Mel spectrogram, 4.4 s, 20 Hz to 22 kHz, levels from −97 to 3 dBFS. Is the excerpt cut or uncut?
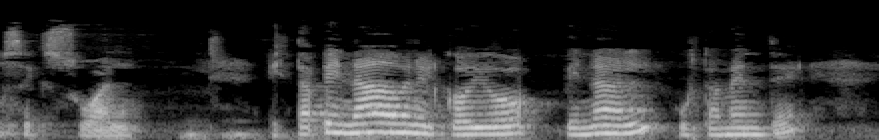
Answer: uncut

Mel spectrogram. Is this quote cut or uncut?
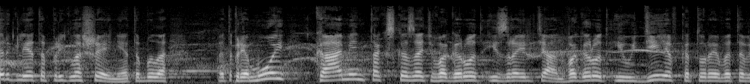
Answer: cut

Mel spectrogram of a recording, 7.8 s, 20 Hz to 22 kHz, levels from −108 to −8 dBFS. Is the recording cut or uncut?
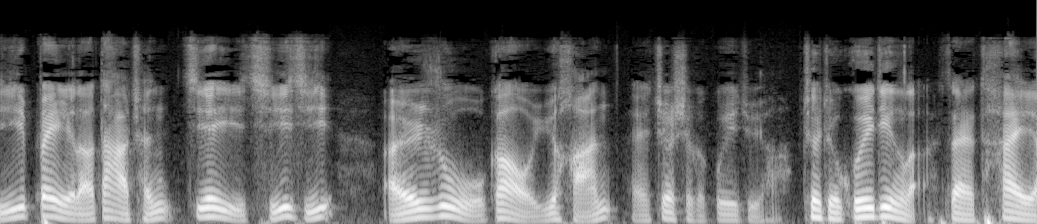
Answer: cut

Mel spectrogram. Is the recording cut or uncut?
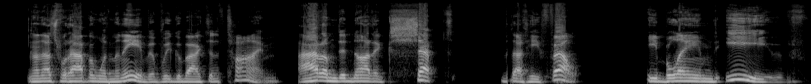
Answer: cut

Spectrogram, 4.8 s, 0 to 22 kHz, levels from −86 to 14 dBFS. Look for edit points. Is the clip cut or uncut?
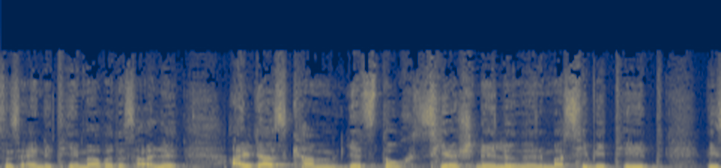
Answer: uncut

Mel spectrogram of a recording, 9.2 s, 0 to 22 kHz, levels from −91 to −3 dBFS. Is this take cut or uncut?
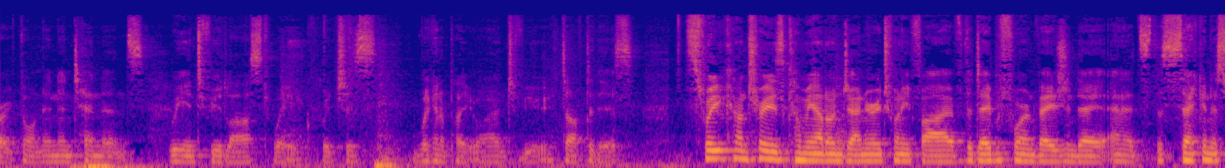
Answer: cut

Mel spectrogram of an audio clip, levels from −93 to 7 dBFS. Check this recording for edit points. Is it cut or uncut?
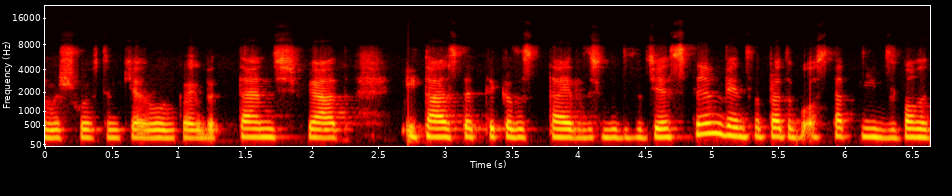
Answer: uncut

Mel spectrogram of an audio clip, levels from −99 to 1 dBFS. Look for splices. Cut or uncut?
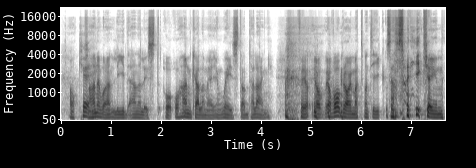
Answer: uncut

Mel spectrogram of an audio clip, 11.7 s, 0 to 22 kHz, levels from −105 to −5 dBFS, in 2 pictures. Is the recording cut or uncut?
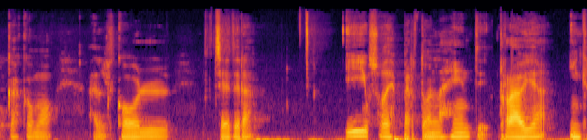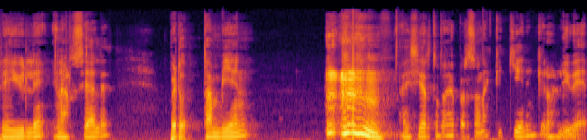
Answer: cut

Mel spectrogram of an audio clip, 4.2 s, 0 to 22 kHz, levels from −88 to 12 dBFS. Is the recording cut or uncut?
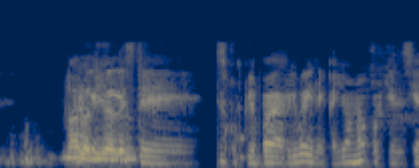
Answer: cut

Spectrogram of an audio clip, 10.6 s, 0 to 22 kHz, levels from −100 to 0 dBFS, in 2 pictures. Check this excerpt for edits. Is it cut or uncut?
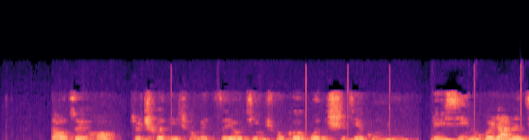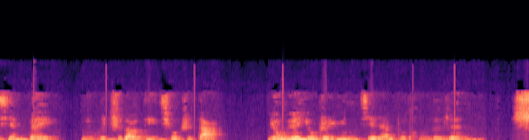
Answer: cut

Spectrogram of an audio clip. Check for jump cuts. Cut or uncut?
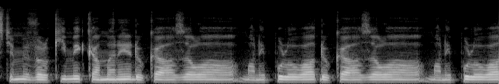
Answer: cut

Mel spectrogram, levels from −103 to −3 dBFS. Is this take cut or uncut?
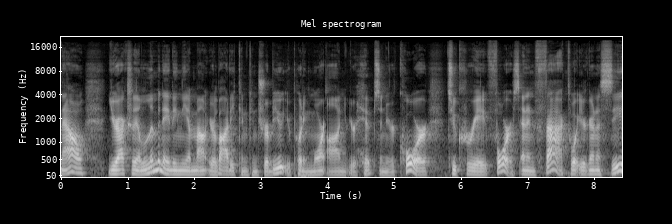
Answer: cut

